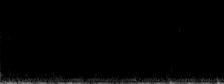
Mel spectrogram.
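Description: A few faint clicks from a computer keyboard and mouse, over a low steady hum.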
